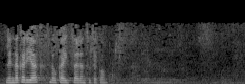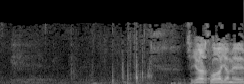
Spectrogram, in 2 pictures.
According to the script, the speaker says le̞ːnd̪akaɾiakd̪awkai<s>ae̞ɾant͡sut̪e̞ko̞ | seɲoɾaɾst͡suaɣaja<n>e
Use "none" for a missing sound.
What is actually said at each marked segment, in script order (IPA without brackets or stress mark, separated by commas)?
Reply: t͡s, m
